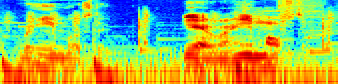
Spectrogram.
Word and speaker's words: Mostert: Let's take Monster. What's Monster? So say Mostert. What's his name? How you pronounce his name? Raheem Mostert.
